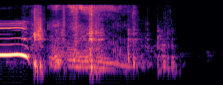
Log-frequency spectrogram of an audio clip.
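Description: A held high-pitched note breaks off about a quarter second in. A harsh, rough roar with falling pitch follows and dies away near the end.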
